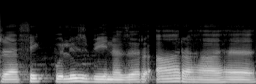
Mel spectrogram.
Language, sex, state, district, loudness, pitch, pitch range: Hindi, male, Jharkhand, Ranchi, -13 LUFS, 120 Hz, 115-135 Hz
